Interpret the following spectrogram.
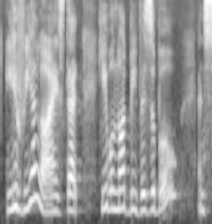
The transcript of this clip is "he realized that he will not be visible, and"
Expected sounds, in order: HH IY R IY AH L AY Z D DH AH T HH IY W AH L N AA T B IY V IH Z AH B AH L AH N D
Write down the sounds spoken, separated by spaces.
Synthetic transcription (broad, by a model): HH IY R IY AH L AY Z DH AH T HH IY W AH L N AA T B IY V IH Z AH B AH L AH N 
